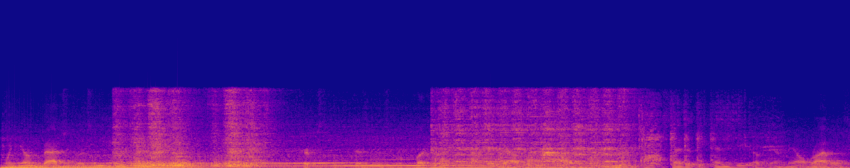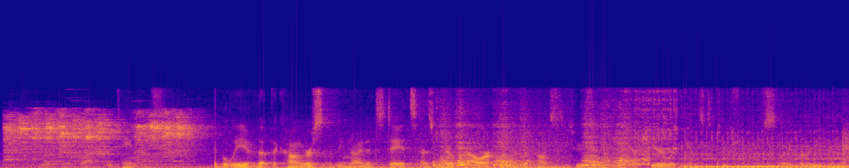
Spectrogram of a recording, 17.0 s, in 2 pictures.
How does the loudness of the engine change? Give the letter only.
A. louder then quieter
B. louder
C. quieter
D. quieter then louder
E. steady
D.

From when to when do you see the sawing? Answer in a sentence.
You can hear the sawing from 1.1 to 2.7 s, from 4.3 to 6.3 s, from 8.5 to 10.4 s and from 12.8 to 14.8 s.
